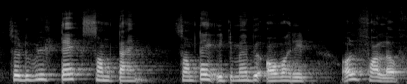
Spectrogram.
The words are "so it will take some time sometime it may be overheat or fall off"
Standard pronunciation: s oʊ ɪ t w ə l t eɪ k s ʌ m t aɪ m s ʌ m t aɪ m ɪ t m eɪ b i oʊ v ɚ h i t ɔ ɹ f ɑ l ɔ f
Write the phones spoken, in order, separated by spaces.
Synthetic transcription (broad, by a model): s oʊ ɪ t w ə l t eɪ k s ʌ m t aɪ m s ʌ m t aɪ m ɪ t m eɪ b i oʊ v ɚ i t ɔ l f ɑ l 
